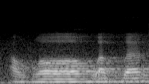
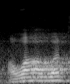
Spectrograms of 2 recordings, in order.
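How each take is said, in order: First: It is said calmly, followed by a still pause. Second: It is said quickly, rushing into the next words. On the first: The prayer is done with proper stillness. The speaker calls it right. "Yang penting diam sebentar" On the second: The prayer is rushed without stillness. The speaker calls it wrong. "Yang enggak boleh"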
